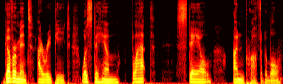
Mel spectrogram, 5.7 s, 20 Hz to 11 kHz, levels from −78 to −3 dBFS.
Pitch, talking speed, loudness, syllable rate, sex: 100 Hz, 95 wpm, -21 LUFS, 4.0 syllables/s, male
